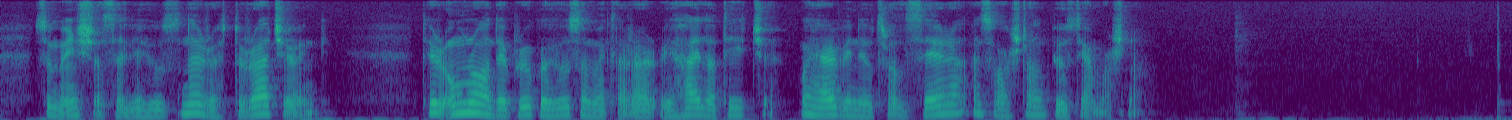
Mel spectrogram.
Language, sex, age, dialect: Faroese, female, 15-35, Suðurstreymoy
